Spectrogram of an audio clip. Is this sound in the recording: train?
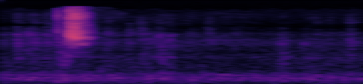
yes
